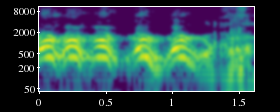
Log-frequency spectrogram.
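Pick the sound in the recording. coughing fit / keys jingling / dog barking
dog barking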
